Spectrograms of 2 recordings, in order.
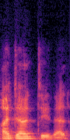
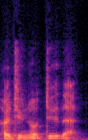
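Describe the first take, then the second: First: Do not is contracted into don't. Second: Do not is said as two full words. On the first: "not I don't do that"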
